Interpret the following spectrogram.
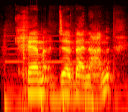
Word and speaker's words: crème de banane: So crème de menthe, crème de banane. I'm not mispronouncing it.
